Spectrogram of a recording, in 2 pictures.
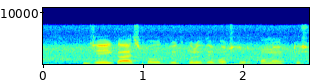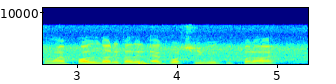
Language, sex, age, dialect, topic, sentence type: Bengali, male, 18-24, Standard Colloquial, agriculture, statement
